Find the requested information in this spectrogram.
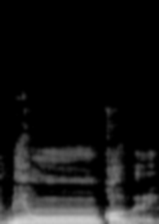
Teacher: Oh ini kalau ada nun sukun ketemu qaf nantinya namanya ikhfa hakiki. Cara bacanya siap-siap ke qaf, ditebalkan, kemudian dipanjangkan gunahnya.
